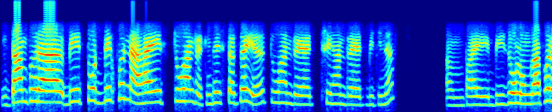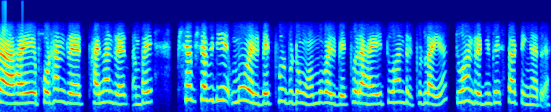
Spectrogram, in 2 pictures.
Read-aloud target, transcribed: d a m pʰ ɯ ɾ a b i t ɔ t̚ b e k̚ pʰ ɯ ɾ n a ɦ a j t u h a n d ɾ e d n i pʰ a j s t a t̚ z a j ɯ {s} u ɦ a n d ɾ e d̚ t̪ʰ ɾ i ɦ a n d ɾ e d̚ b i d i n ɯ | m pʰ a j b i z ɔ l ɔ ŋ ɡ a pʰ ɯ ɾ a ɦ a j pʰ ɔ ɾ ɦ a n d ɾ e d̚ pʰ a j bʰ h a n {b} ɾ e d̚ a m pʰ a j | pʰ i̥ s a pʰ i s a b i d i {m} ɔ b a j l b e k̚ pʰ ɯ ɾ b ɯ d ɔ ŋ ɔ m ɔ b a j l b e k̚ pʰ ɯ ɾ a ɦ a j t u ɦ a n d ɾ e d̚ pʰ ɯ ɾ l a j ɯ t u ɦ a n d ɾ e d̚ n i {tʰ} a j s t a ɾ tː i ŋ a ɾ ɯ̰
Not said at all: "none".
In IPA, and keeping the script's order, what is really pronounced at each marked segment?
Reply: t, d, m, pʰ

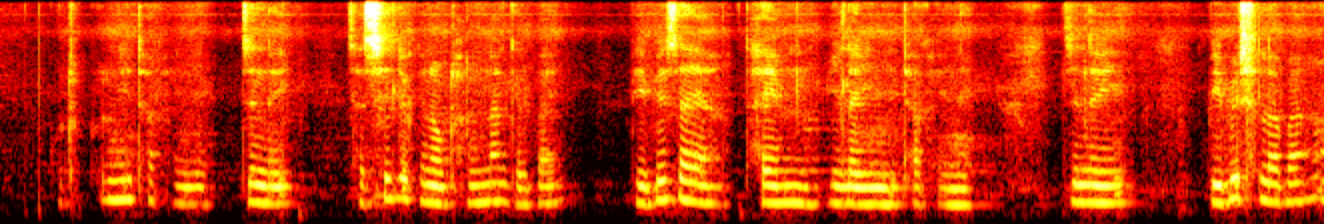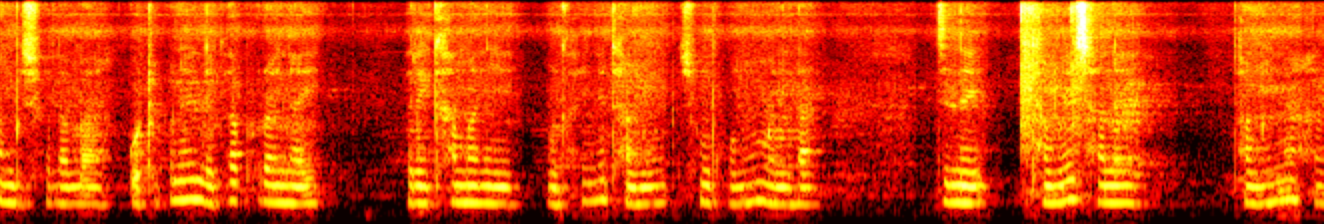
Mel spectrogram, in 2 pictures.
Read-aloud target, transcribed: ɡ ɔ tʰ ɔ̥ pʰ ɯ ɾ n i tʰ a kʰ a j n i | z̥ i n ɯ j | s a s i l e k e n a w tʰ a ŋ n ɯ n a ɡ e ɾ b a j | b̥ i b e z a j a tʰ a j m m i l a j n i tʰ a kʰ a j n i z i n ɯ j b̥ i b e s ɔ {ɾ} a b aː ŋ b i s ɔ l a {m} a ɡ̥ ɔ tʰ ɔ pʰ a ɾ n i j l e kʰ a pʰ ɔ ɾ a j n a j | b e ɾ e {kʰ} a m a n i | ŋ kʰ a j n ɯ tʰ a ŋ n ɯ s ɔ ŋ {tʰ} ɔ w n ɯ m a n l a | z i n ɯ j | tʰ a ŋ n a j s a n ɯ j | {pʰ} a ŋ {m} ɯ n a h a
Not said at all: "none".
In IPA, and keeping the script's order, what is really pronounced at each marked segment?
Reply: l, b, kʰ, kʰ, tʰ, n

